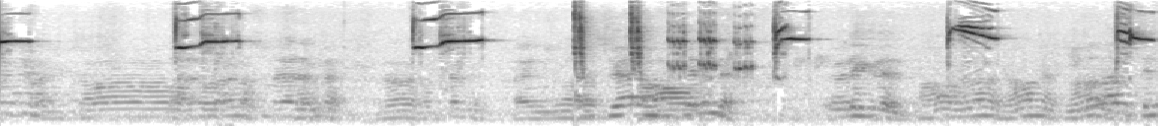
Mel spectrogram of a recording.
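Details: Eurasian siskin singing bright high notes, each sliding downward, mixed with short sharp clicks and buzzy bursts, while soft low murmuring sounds run underneath.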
